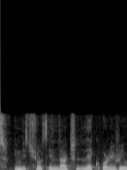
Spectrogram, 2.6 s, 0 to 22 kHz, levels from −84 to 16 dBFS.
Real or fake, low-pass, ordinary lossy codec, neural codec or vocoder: fake; 7.2 kHz; none; codec, 16 kHz in and 24 kHz out, 0.8 kbps, FocalCodec, streaming, 65536 codes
